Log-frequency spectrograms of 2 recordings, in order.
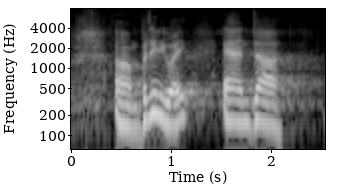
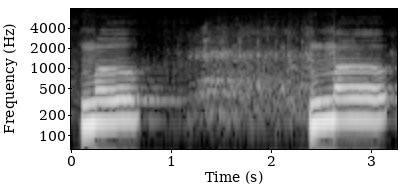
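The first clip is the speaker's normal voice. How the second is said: cow moo. Pretend. Mocking the golden cow.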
